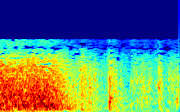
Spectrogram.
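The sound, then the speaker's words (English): A loud six-gun revolver gunshot booms out at night, its rumbling tail fading over about half a second, followed by three fainter, sharp pops spaced irregularly. No one speaks. “Then a thundering six-gun tore the night apart.”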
